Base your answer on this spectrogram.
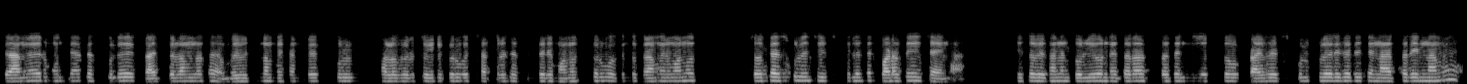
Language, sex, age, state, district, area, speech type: Bengali, male, 45-60, West Bengal, Paschim Medinipur, rural, conversation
